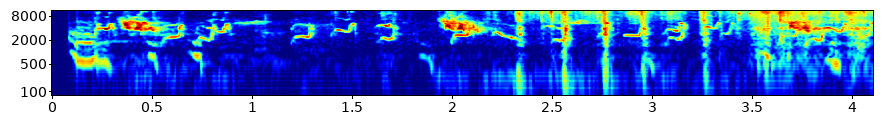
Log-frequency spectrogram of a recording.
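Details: Grey francolin (dakhni teetar) pair with their chicks: a busy jumble of thin, high, hooked peeps and short upslurred cheeps, some lower chirps mixed in, with clicks and rustling throughout.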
